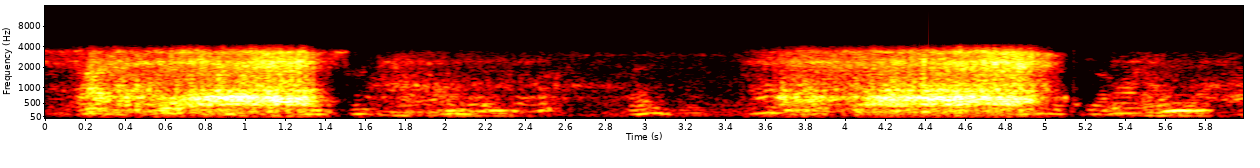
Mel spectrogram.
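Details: Loud, harsh rattling snores on each in-breath with softer fluttering out-breaths, about two cycles in six seconds; an older brother snoring, though he thinks he doesn't snore.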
